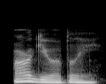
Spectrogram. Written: arguably

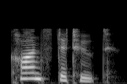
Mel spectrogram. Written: constitute

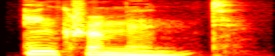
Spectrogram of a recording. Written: increment

